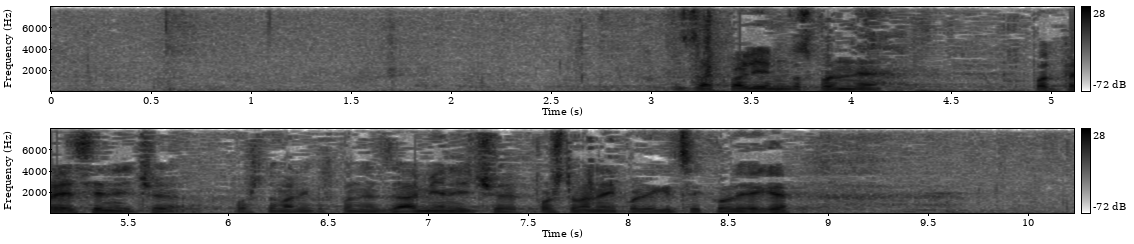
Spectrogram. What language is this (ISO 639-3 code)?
hrv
